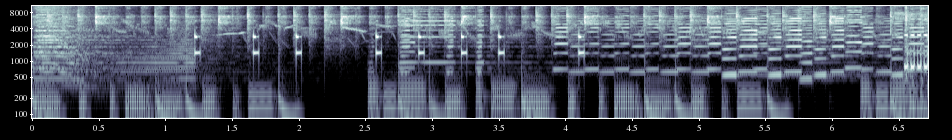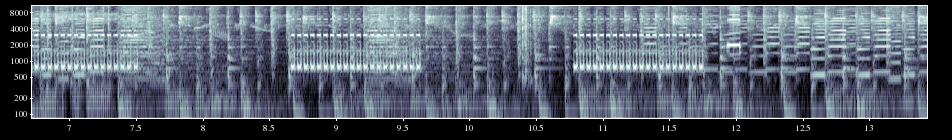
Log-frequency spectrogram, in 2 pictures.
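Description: A telephone rings in a Hindi superhero TV episode, with repeated bursts of ringing tone over a busy music score.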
